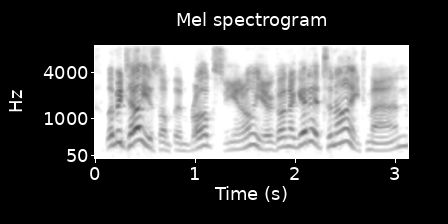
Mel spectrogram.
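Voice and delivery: put-on classic old Hollywood film mid-Atlantic accent. Speaker discussing a movie's dialogue demonstrates the old Hollywood transatlantic accent. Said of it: "that transatlantic uh accent that everybody uses".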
